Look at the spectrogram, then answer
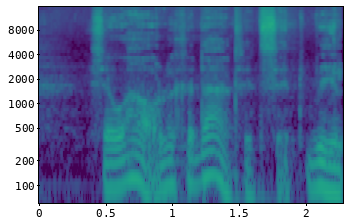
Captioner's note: none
